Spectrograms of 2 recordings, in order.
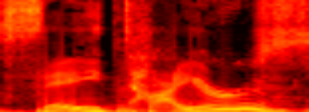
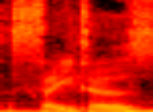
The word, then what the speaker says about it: satyrs: Say tires? It's satyrs.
